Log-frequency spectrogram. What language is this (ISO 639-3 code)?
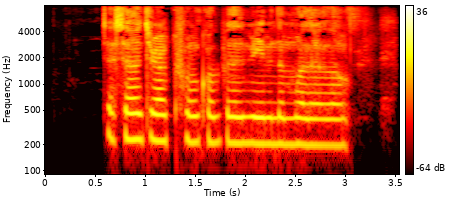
eng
